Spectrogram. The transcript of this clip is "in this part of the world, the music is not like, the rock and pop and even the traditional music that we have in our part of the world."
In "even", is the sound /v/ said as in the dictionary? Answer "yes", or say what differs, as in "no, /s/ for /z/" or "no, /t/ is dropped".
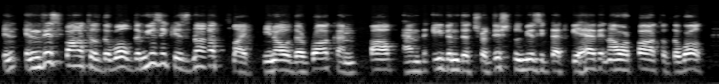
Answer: yes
